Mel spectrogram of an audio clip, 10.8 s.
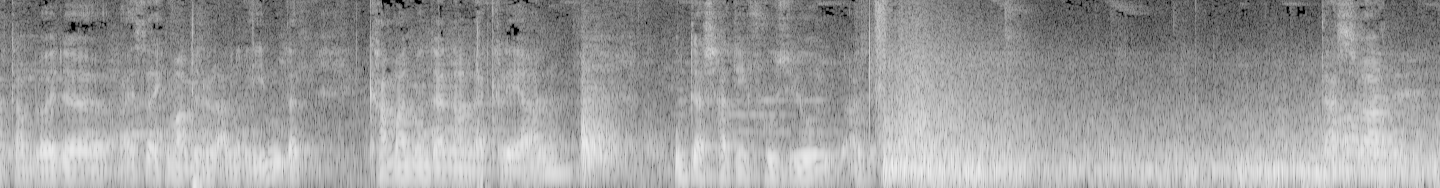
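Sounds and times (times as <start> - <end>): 
speech: 0.1 - 7.4, 9.9 - 10.7
lightning strike thunderclap: 6.6 - 10.2.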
